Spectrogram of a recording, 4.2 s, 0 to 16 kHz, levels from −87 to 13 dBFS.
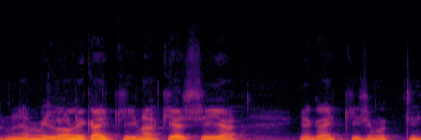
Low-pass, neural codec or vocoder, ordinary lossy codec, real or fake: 14.4 kHz; none; none; real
